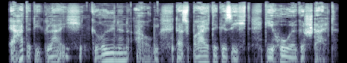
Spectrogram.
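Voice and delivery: ordinary delivery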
